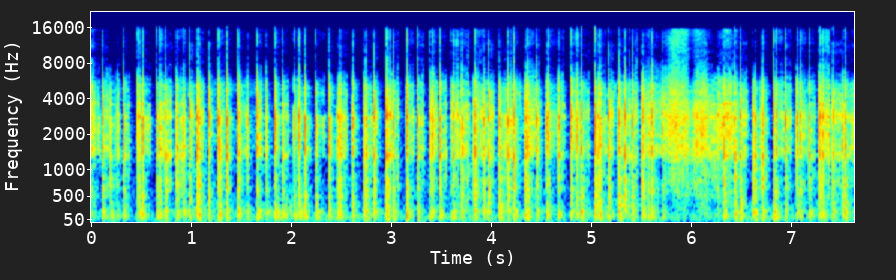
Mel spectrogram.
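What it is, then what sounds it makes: Cardboard box, hollow. Fingertips and nails tap quickly on the front of a closed, medium-sized, hollow red cardboard Faber-Castell oil pastel box, then tap and rub its back after it is flipped over. The result is a rapid, steady run of dry, bright clicks with almost no ring, with a brief softer, more continuous scratchy rubbing passage near the end.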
